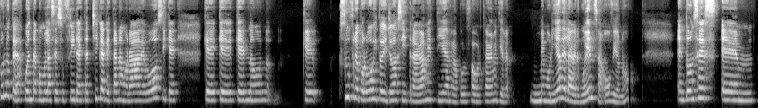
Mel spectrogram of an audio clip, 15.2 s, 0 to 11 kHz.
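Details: Adult woman who has stuttered since age 6, onset linked to her parents' divorce; severe in childhood, now mild (about 80% fluency) and cyclical, mainly blocks; word repetitions heard; stuttering.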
